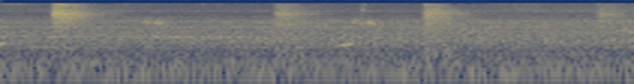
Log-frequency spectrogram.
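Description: Steady background rumble with a few faint short chirps and light clicks.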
